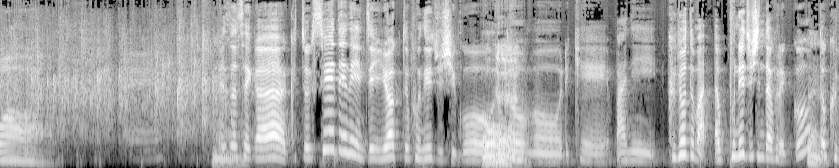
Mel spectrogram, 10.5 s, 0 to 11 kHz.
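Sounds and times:
speech: 0.0s - 0.6s, 2.6s - 10.4s
audience applause from a small crowd: 0.0s - 3.2s.

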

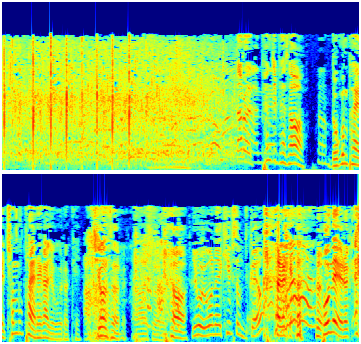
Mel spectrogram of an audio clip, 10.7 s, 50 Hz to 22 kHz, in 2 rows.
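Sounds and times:
hand clapping: 0.0s - 3.4s
speech: 3.6s - 10.7s
laughter: 6.7s - 8.2s, 8.9s - 10.7s.

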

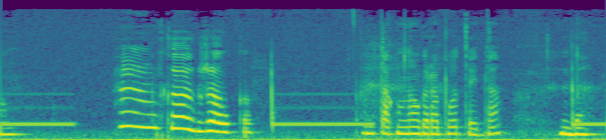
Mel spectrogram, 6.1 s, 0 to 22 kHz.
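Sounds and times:
ringback tone of an unanswered outgoing phone call: 0.0s - 0.8s, 2.7s - 3.7s, 5.7s - 6.0s
speech: 1.2s - 2.6s, 3.6s - 6.0s.

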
